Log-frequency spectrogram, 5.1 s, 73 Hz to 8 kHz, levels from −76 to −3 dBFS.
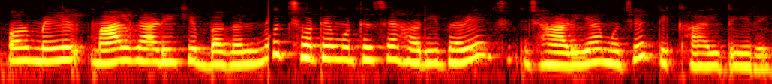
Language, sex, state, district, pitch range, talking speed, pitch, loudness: Hindi, female, Bihar, Gaya, 230-290 Hz, 185 wpm, 255 Hz, -19 LUFS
